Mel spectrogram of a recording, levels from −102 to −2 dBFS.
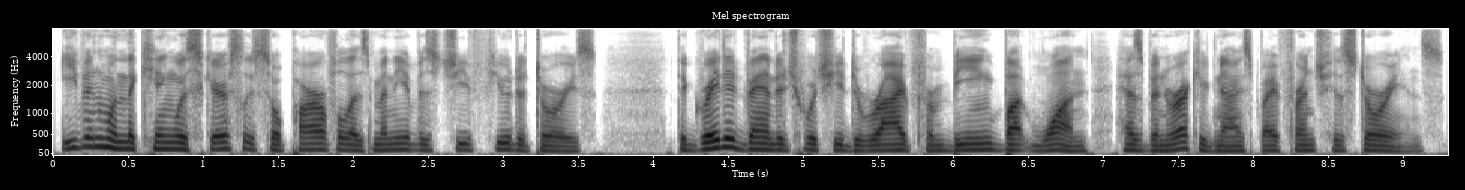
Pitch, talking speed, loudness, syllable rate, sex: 130 Hz, 195 wpm, -20 LUFS, 6.0 syllables/s, male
